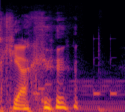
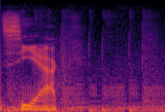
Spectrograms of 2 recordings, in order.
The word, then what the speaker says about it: Kyaku: I I you know in my head there's just like no other way to pronounce it properly when I read it in English other than seak. But the the name is Kyaku.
